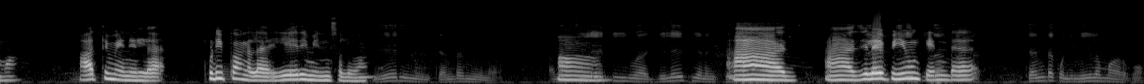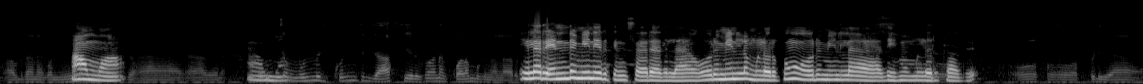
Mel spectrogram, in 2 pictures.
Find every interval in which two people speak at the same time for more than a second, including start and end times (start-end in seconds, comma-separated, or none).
none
